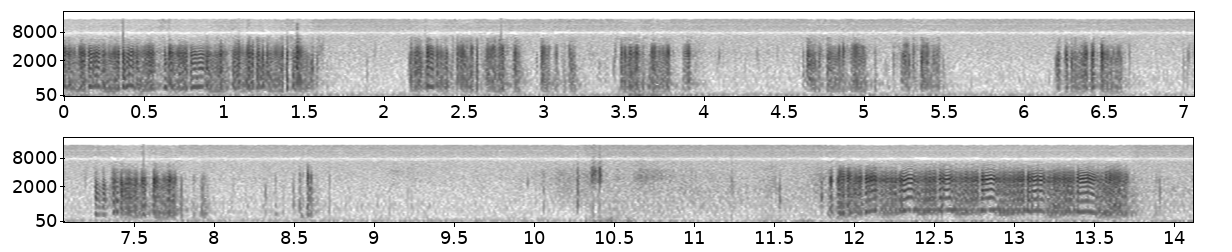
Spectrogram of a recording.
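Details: Newly adopted pet sugar gliders, a pair upset at being on camera, make repeated harsh, buzzing bursts about a second long with short gaps between them. A longer rasping burst comes near the end, indoors.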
